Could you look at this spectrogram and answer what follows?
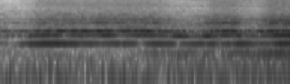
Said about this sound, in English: pulled on the train whistle.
